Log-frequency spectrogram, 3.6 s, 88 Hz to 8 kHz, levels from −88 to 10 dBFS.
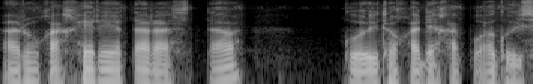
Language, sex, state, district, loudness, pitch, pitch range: Assamese, male, Assam, Kamrup Metropolitan, -23 LUFS, 90 Hz, 90-95 Hz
